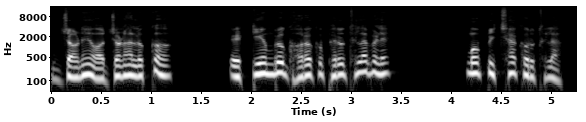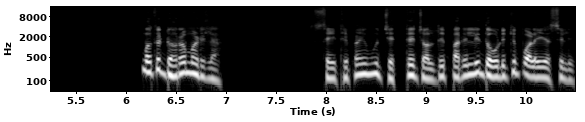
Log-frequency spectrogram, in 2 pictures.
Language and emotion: Odia, fearful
